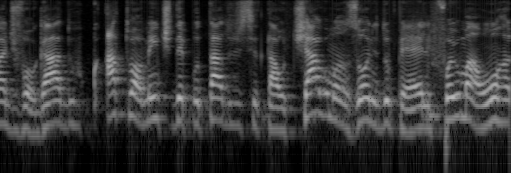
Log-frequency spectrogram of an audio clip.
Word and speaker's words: Manzoni: Thiago com H, THIAGO, Manzoni. Manzoni se escreve com N, M-A-N-Z-O-N-I. Que nome difícil, hein, deputado? No final. Cara, já me chamaram de Manzoni, de Mangoni, de tudo que é nome.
